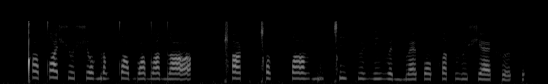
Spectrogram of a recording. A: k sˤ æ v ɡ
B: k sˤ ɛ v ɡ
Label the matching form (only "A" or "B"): A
